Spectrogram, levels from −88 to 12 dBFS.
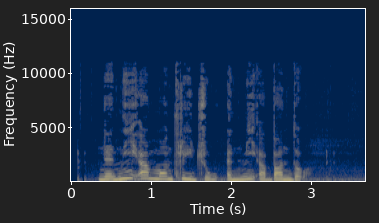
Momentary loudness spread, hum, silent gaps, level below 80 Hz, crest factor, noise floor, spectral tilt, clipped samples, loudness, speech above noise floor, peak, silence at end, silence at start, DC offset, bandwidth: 7 LU; none; none; -66 dBFS; 16 dB; -53 dBFS; -6.5 dB/octave; under 0.1%; -26 LUFS; 29 dB; -10 dBFS; 0.75 s; 0.35 s; under 0.1%; 11 kHz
